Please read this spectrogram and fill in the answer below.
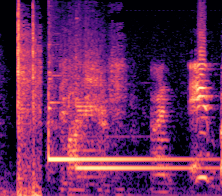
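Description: Drum-heavy intro music cuts off about half a second in, and a two-tone ding-dong chime follows: a higher note, then a lower one, both ringing on and slowly fading.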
